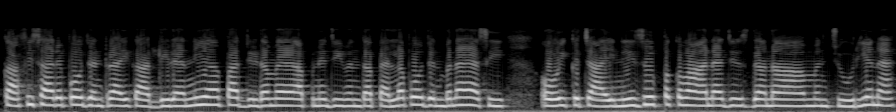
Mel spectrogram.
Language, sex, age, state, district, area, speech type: Punjabi, female, 30-45, Punjab, Amritsar, urban, spontaneous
